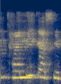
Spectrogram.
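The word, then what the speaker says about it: phthalic acid: जब आपका बेंजीन की 1 और 2 पे होगा COOH, तो उसको हम बोलेंगे थैलिक एसिड। यहाँ भी पीएच साइलेंट है।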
